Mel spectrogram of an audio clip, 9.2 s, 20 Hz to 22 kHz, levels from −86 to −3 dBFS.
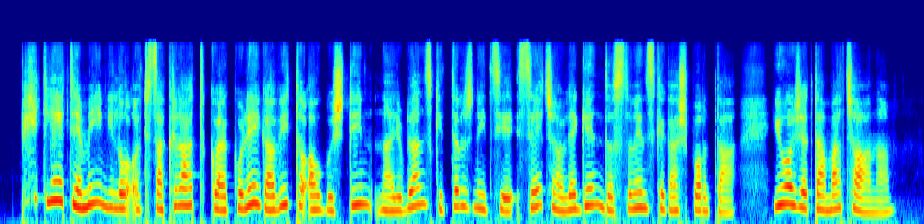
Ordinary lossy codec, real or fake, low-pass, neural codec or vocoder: none; fake; 10.8 kHz; codec, 16 kHz in and 24 kHz out, 0.6 kbps, FocalCodec, streaming, 4096 codes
